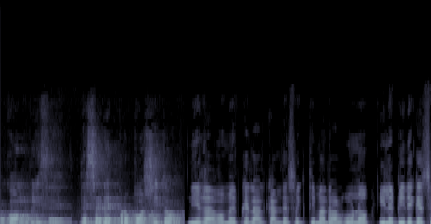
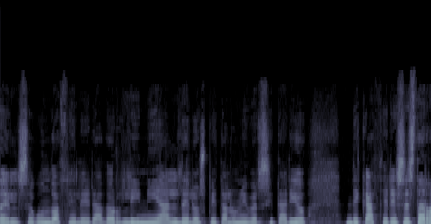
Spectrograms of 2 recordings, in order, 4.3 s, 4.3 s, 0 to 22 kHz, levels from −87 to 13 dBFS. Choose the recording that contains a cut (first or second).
first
